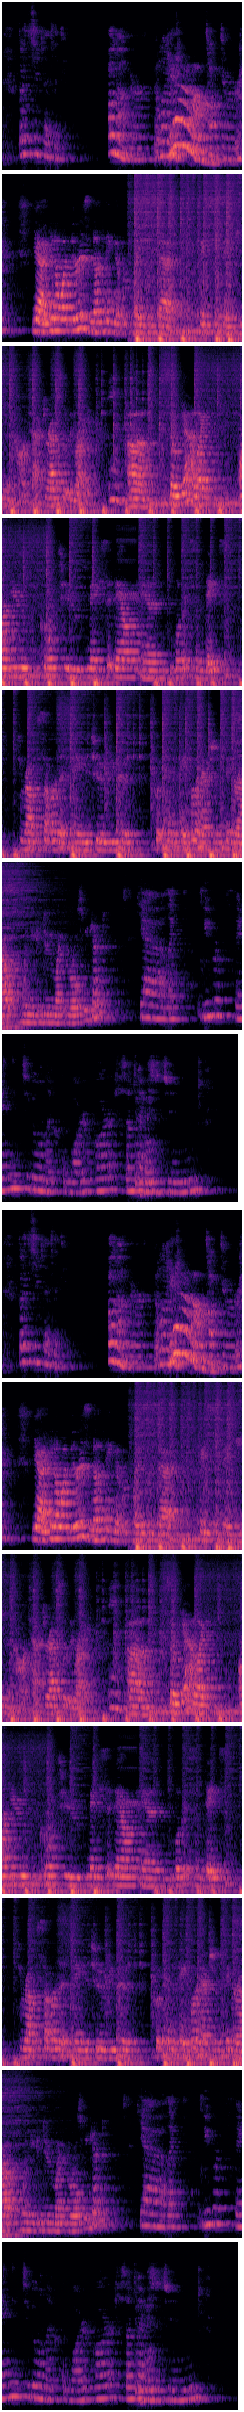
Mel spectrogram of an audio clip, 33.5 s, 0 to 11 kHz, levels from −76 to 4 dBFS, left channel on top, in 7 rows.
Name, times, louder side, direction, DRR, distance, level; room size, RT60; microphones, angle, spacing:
voice 1, 0.0-1.2 2.1-3.5 4.1-5.3 11.7-12.5 26.7-27.4 27.9-28.4 28.6-32.9, equal, ahead, -11 dB, 0.4 m, -35 dB
voice 2, 3.3-4.3 5.4-8.2 8.7-11.3 12.1-13.6 14.3-15.0 15.2-18.9 19.5-21.8 22.2-26.0 31.4-31.8, left 1 dB, 25° right, -7 dB, 0.8 m, -27 dB
sound 1, 7.3-20.0 20.3-24.7, left 2 dB, 55° left, 0.5 m, -30 dB
2.4 x 2.3 x 2.4 m, 1.2 s
head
